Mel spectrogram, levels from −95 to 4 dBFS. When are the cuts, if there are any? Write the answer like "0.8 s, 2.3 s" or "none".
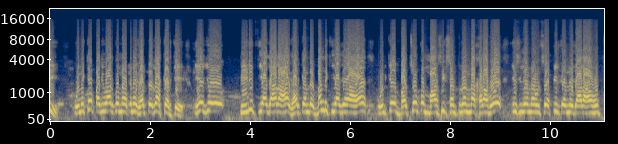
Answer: none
